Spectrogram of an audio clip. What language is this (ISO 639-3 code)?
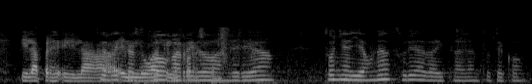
eus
